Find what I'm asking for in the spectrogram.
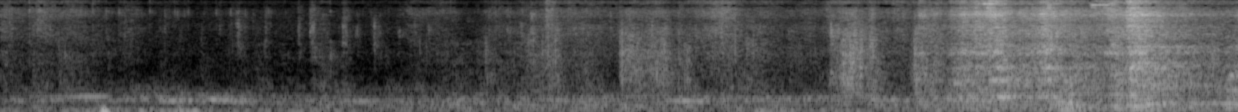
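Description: Birmingham roller pigeons coo softly in a loft, a low, steady murmur of several birds with a faint flutter and shuffle mixed in.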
